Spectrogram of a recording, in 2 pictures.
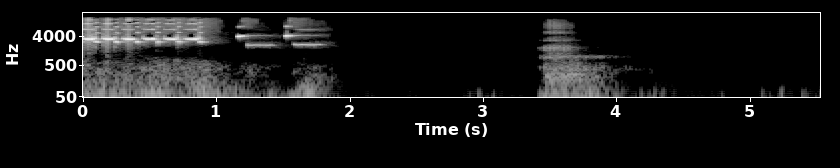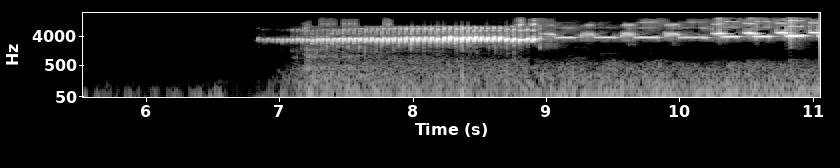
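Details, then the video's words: Pet singer canary in song training: short bursts of high chirps, a long quiet pause, then a swelling rolling trill and rising whistled notes repeated to the end. "Canary song video - type of song"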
